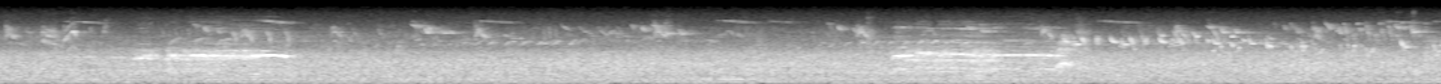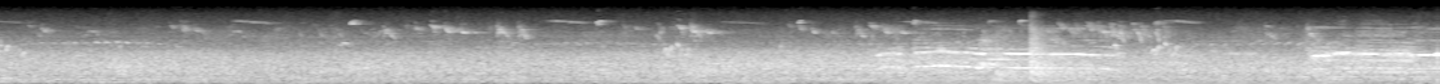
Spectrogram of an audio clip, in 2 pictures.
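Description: Birds calling at dawn: many short, high chirps throughout over a steady background hiss, with a louder, longer call coming four times, each lasting about a second.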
